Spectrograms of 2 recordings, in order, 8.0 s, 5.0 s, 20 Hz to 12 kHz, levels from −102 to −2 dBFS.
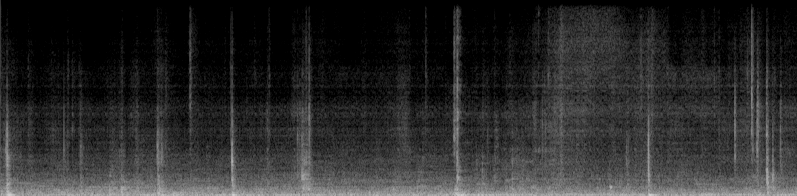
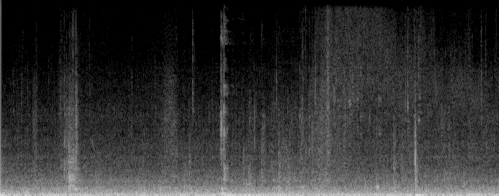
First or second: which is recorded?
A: second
